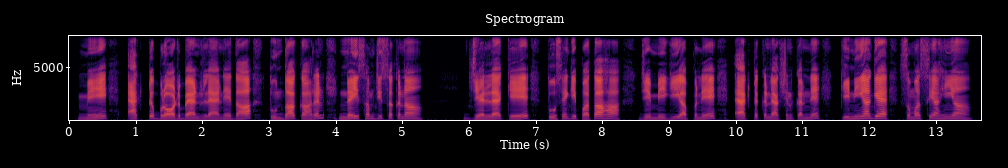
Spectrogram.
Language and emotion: Dogri, surprised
